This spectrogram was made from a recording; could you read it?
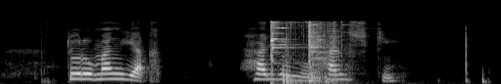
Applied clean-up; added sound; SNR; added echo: none; Shatter; 2 dB; none.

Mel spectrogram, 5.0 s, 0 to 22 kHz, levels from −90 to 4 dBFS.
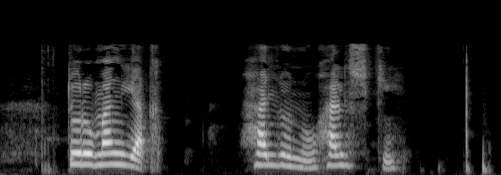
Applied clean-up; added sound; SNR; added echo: none; none; none; none.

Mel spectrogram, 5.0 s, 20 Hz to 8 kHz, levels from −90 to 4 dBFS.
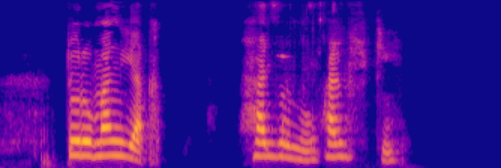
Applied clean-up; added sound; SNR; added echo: neural mask model Resemble Enhance denoiser.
